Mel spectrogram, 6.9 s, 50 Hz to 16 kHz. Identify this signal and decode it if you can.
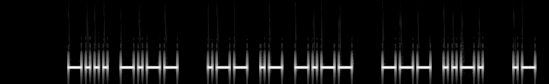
Morse code, heard as a keyed tone, about 22 wpm, 700 Hz. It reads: BY WAY OF A
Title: Sentences from Top 1500 Words 22wpm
